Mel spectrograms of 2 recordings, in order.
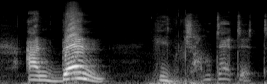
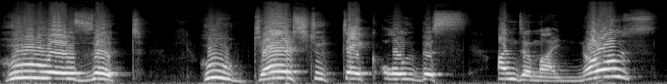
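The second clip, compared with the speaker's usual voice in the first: loud, raised giant's roar; thundering fury; 6 semitones higher, 14 dB louder than usual. A narrator's reading. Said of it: "He stood up and thundered".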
